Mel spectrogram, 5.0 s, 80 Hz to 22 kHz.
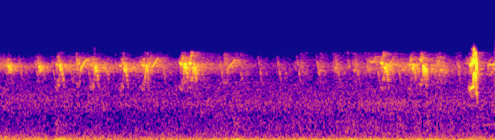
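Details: Large numbers of White-browed woodswallows at a pond in December 2016 give a steady, overlapping chatter of short, rough notes, with a few louder sharp calls standing out near the end above a low background hum.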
